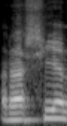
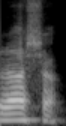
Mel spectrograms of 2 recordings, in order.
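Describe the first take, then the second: First: The word has three syllables, ending in -shiya. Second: The word has two syllables, ending in -sha. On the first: The speaker calls it wrong. "রাশিয়া না" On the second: The speaker calls it right. "উচ্চারণটা হবে রাশা"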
